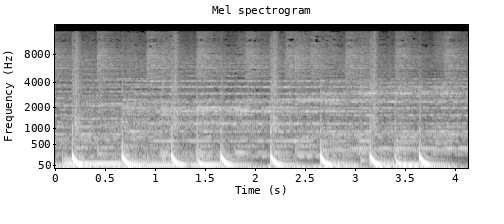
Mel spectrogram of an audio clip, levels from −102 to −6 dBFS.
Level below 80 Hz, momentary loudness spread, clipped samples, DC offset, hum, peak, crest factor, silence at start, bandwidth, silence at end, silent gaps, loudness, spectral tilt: -16 dBFS; 3 LU; under 0.1%; under 0.1%; none; 0 dBFS; 12 dB; 0 s; 14 kHz; 0 s; none; -14 LUFS; -5 dB/octave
